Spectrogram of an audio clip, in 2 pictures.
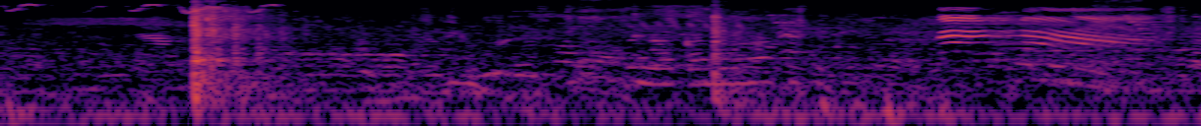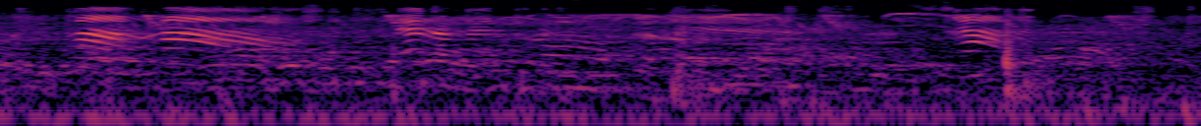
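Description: Padel rackets strike a ball with sharp pops.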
